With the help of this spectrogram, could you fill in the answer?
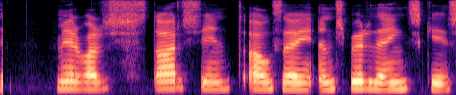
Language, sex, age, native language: Icelandic, male, 12, Icelandic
